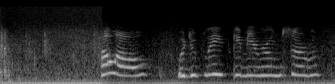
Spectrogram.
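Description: A young girl wails loudly nearby.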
